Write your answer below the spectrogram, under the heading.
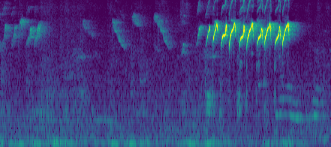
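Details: Mountain white-eye whose calls serve to draw in males: a few faint high thin notes, then a loud rapid burst of about a dozen sharp high chirps in quick succession near the end.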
